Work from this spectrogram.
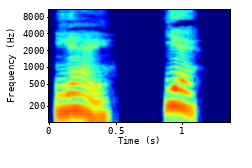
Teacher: Say it like a quick, soft yay, yeah, with rising intonation, think two ascending notes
